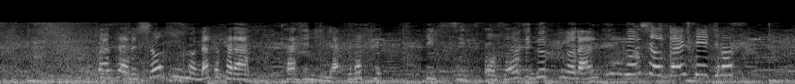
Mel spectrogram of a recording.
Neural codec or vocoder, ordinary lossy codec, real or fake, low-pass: codec, 44.1 kHz, 3.4 kbps, Pupu-Codec; AAC, 48 kbps; fake; 7.2 kHz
